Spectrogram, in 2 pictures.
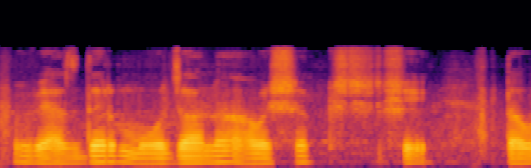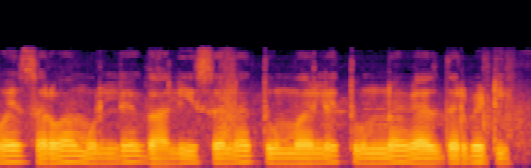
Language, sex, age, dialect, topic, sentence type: Marathi, male, 18-24, Northern Konkan, banking, statement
